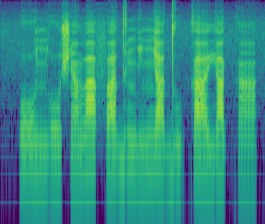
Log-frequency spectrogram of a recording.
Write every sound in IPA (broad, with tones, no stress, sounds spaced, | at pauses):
oː˨ ɲ oː˨ ʃ ã˨ β a˦ f a˨˦ d ɪ˦ ŋ i˨ ɲ a˦˨ d uː˨ k aː˦˨ j a˦ k ã˨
